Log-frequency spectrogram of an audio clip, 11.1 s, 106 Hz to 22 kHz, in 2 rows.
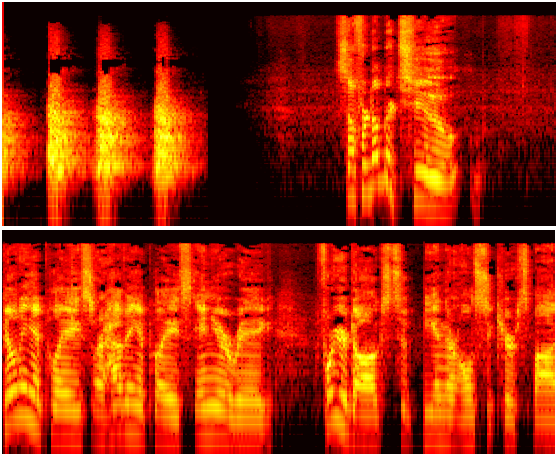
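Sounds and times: dog barking: 0:00.0 - 0:02.0.

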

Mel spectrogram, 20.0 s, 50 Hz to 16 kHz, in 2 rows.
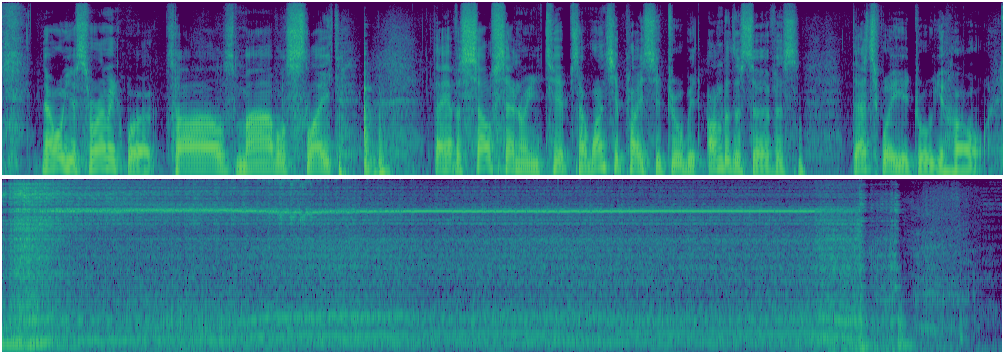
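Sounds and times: electric drill drilling into tile: 0:10.0 - 0:19.0.

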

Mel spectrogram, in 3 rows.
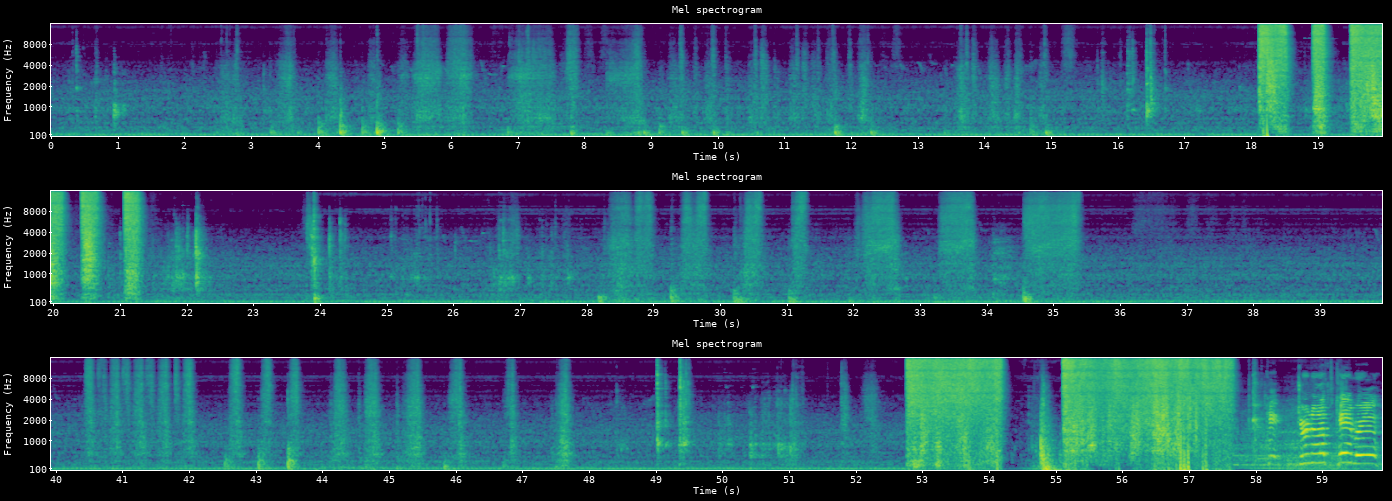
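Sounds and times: hand sanding strokes: 0:02.6 - 0:12.8, 0:28.3 - 0:31.4, 0:32.0 - 0:33.9, 0:34.6 - 0:35.5, 0:40.4 - 0:47.8, 0:55.1 - 0:57.7
air blow gun hissing: 0:18.1 - 0:21.4, 0:52.8 - 0:54.3, 0:55.1 - 0:57.8.

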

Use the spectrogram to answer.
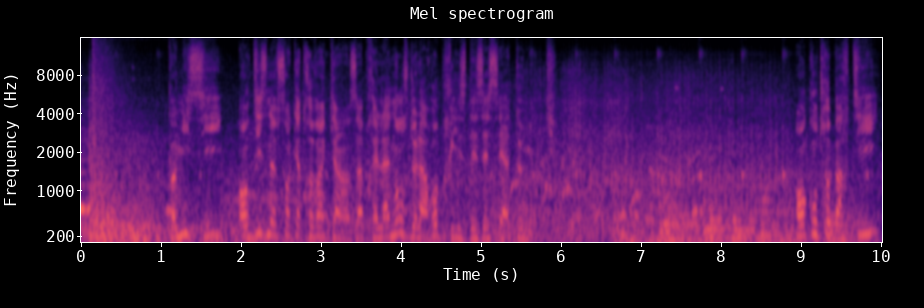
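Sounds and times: background music: 0:00.0 - 0:10.0
crowd running in street: 0:01.8 - 0:10.0.

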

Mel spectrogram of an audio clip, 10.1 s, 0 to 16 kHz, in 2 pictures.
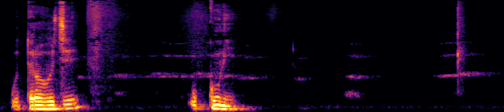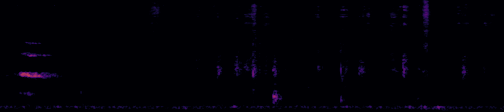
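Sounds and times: short high squeaks: 0:00.8 - 0:05.8
pen scratching on paper: 0:06.5 - 0:10.0.

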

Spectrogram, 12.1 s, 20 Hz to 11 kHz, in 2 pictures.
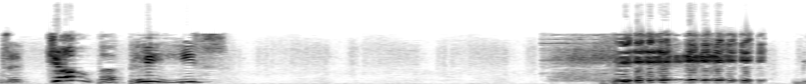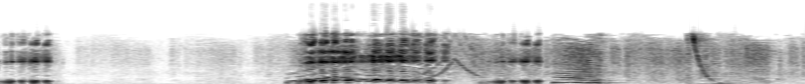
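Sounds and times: wavering bleat-like cartoon cry: 0:04.5 - 0:06.5, 0:08.2 - 0:10.7.

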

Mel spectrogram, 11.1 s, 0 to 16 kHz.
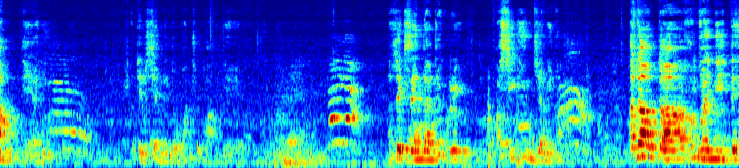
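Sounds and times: murmur of speech: 0:00.0 - 0:09.6
child squealing: 0:04.9 - 0:05.5.

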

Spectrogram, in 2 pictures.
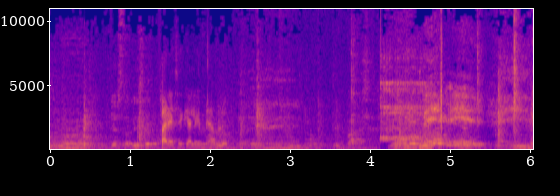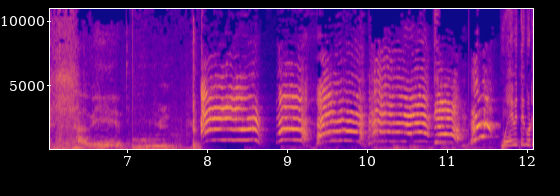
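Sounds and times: woman shrieking: 0:07.9 - 0:11.7.

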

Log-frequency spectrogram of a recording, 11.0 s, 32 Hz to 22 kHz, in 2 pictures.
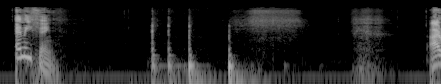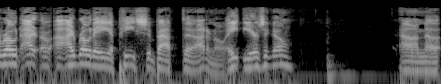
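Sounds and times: soft breathy hiss: 0:02.8 - 0:05.2.

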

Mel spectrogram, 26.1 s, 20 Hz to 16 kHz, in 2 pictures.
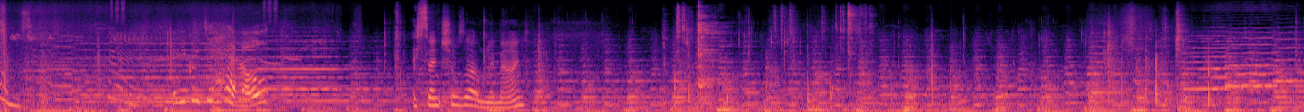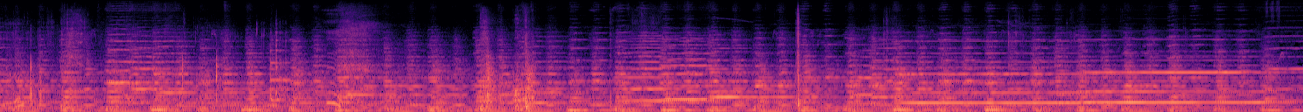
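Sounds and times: film score music: 0:00.0 - 0:26.0
objects thunking: 0:14.8 - 0:16.2, 0:17.7 - 0:18.7.

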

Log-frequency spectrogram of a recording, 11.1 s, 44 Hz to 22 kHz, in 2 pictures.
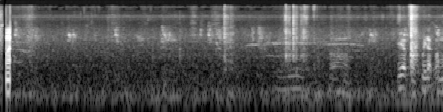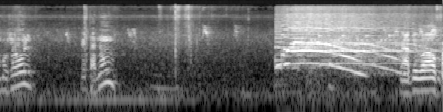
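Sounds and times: birds calling: 0:00.0 - 0:11.0.

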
